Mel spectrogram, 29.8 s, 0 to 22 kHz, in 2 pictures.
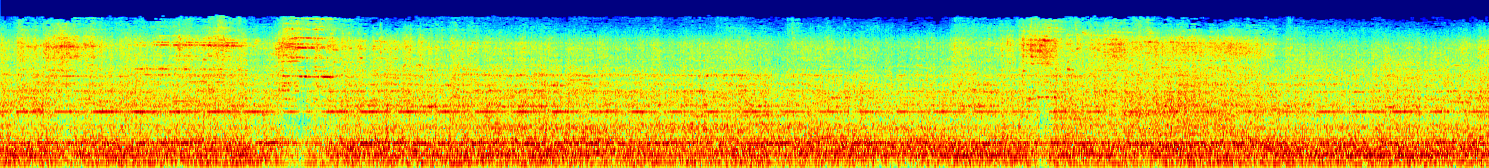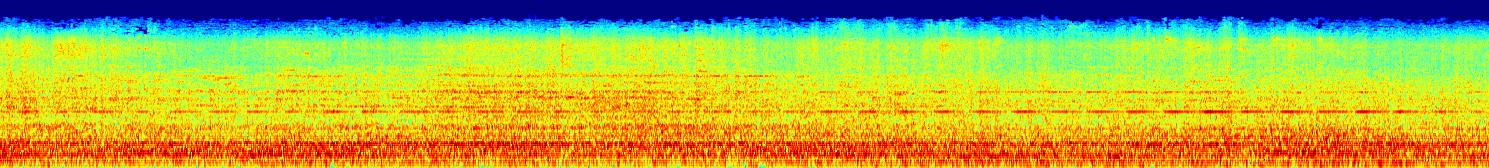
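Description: Freight train cars rolling past at a grade crossing, wheels clattering over the rail joints with some squealing, over the steady ringing of the crossing's General Signals Type 2 electronic bells.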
